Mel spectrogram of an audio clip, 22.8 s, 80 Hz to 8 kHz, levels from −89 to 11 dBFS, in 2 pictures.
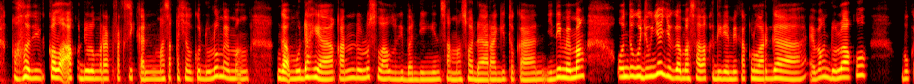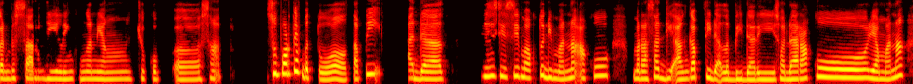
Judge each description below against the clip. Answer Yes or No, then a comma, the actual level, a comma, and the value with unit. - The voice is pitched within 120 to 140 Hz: No, high, 220 Hz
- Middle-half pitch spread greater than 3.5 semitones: No, average, 3.2 semitones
